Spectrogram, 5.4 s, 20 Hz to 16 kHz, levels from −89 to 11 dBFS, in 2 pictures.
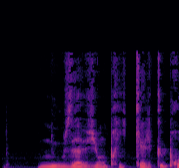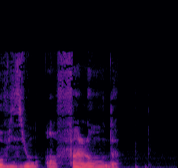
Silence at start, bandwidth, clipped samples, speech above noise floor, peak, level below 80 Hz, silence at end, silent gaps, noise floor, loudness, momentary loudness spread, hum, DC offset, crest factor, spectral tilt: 0.6 s; 11.5 kHz; under 0.1%; 35 dB; -16 dBFS; -60 dBFS; 0.9 s; none; -69 dBFS; -35 LUFS; 9 LU; none; under 0.1%; 20 dB; -6 dB/octave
